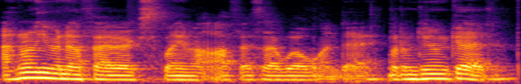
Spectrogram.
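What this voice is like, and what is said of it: Thick, slightly congested voice. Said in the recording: “my voice is a little nogged up. I might feel like my throat is thick”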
